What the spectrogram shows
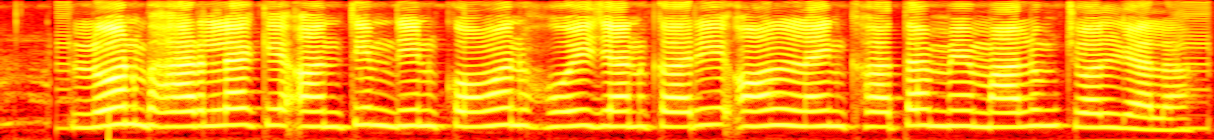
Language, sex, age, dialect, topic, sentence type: Bhojpuri, female, 18-24, Northern, banking, statement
